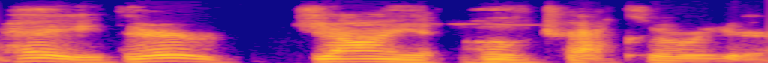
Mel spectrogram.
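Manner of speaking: soft, hushed whisper spoken aside. In a role-play game, a character whispers over to a companion, whispering. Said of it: "I'm gonna whisper over to Caliph".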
